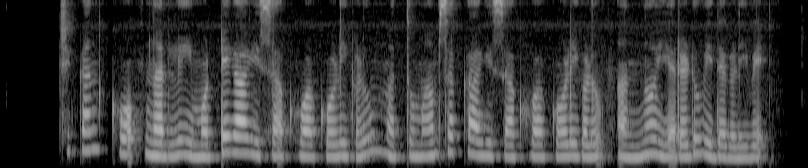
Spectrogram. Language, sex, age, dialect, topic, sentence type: Kannada, female, 31-35, Mysore Kannada, agriculture, statement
